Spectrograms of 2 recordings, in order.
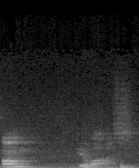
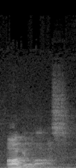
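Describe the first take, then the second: First: The double consonant is sounded as ng. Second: The double consonant is sounded as a hard g. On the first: The speaker calls it right. "But instead it's angelos" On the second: The speaker calls it wrong. "we look at it and we say that should be agilas"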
